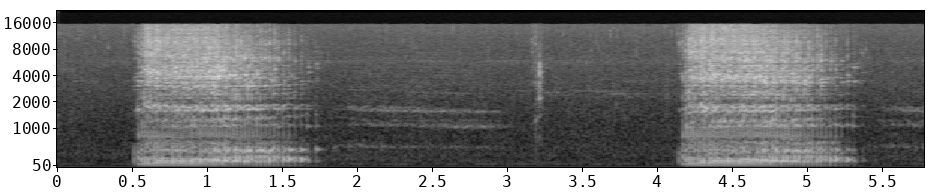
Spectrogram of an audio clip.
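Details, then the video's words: Alligator giving two deep, rumbling roar-like bellows, each lasting just over a second, separated by about two and a half seconds of quiet with faint tonal hum. "Alligator sounds"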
